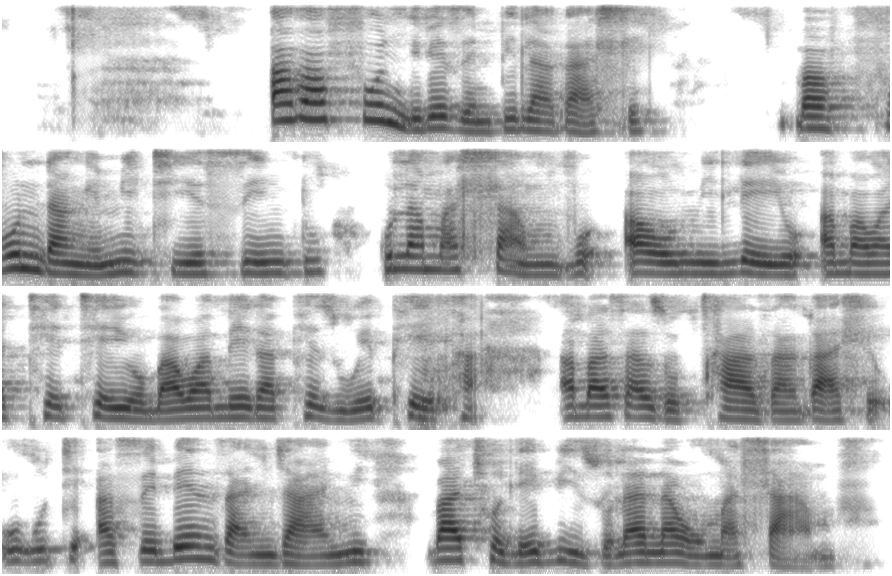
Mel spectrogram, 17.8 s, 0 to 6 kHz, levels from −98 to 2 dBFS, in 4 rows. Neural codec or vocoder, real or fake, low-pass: codec, 24 kHz, 3.1 kbps, DualCodec; fake; 5.4 kHz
